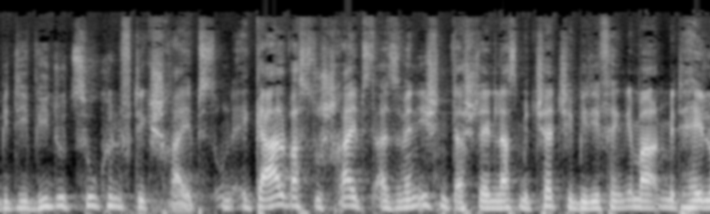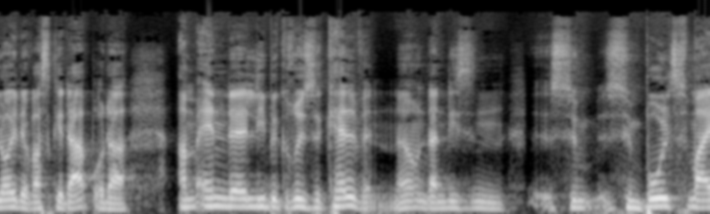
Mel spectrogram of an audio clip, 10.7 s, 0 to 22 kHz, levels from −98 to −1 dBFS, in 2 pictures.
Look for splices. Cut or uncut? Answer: cut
